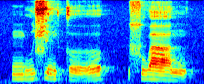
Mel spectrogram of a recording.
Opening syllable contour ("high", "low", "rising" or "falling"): rising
